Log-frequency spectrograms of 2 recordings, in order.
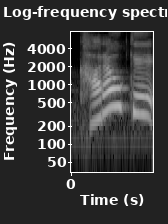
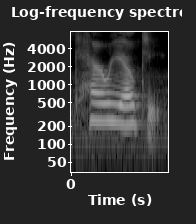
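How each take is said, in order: First: The word is said with Korean pronunciation. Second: The word is said with American English pronunciation. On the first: "how we pronounce it in Korean" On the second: "the American English way to pronounce it"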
